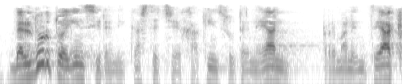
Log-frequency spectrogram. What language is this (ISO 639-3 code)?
eus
